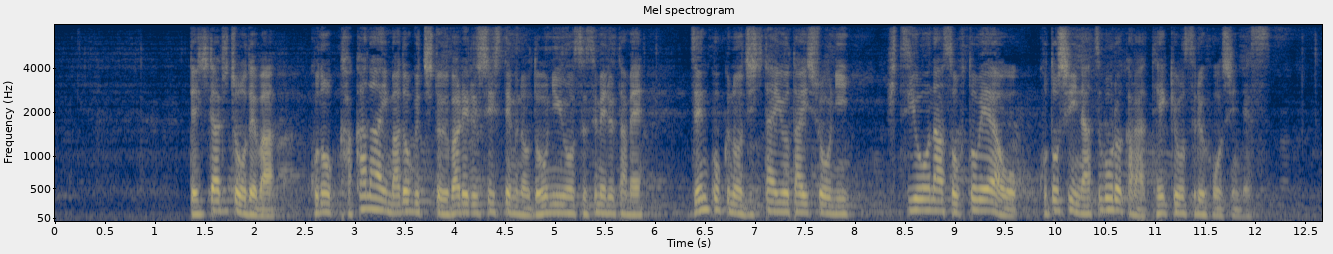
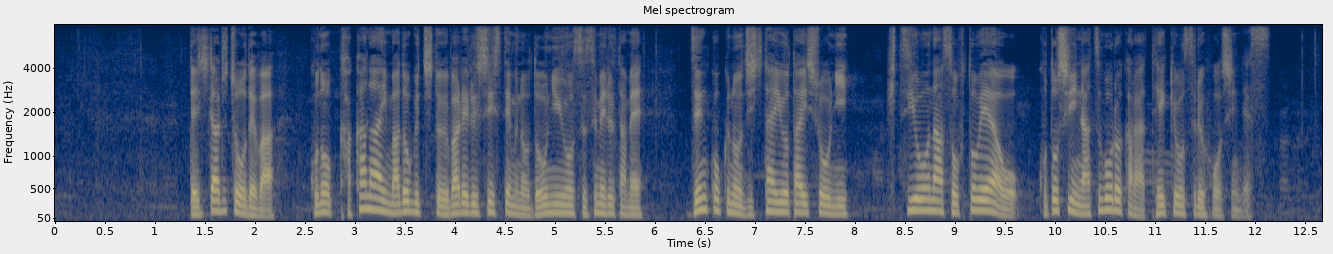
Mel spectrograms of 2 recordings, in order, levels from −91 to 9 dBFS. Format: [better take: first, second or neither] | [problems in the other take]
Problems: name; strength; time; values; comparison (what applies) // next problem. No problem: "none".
second | room echo; dies away in 2.8 s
